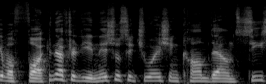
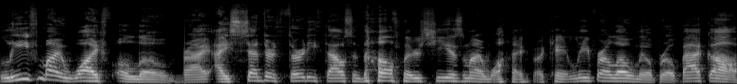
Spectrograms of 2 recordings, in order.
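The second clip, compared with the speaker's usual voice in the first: normal talking voice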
